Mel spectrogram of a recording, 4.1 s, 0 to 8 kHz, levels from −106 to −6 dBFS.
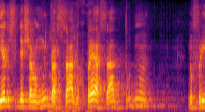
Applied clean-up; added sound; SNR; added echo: neural separator model SepFormer DNS4.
